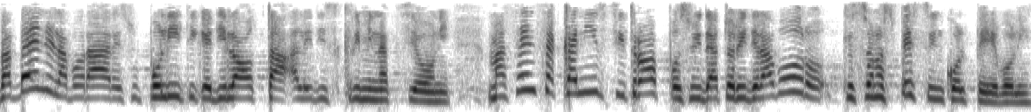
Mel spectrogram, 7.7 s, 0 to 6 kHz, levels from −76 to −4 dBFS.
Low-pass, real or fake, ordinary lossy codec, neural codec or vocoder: 5.4 kHz; real; none; none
